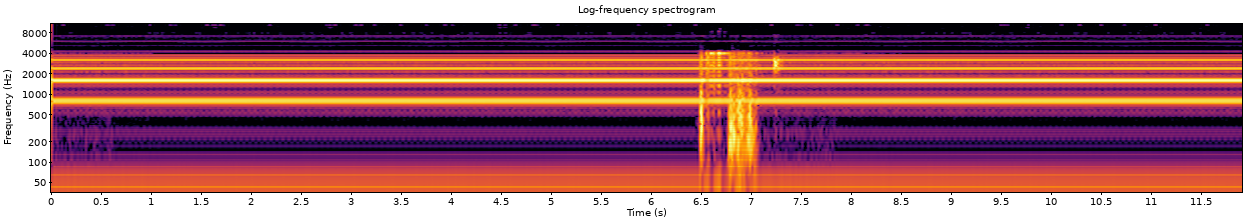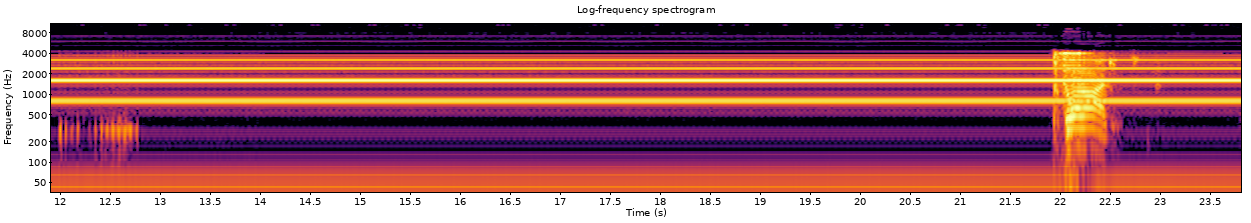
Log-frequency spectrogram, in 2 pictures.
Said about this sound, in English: Boy, there's some feedback.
